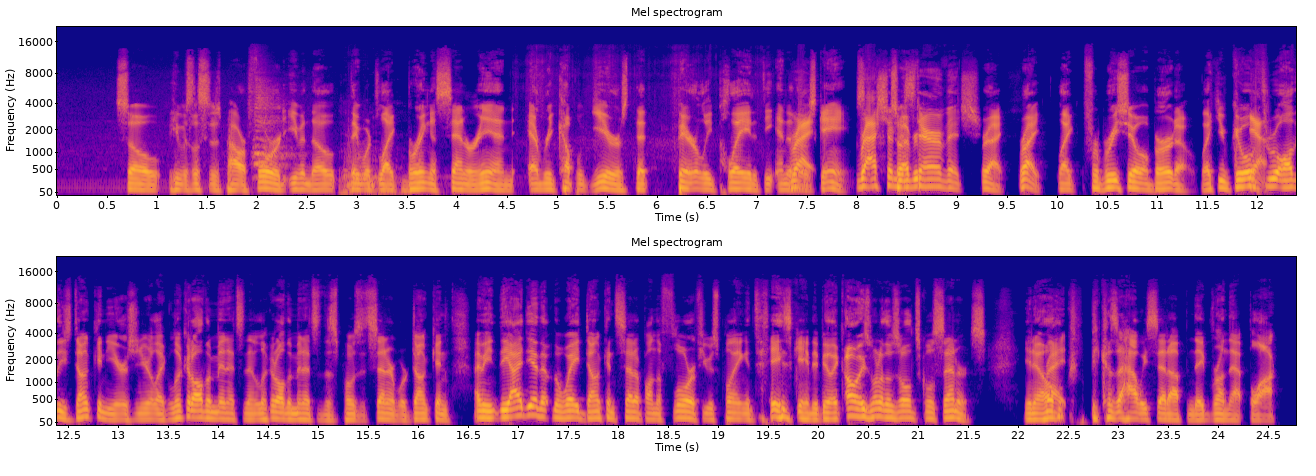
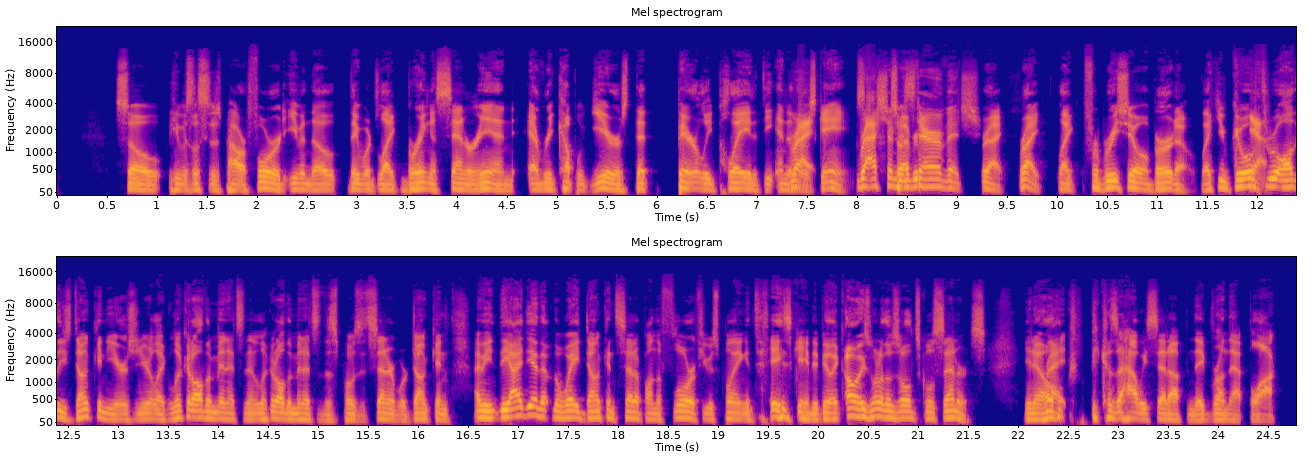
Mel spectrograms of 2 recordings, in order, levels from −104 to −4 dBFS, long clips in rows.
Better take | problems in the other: second | animal sounds; noticeable; until 7 s; 15 dB below the speech

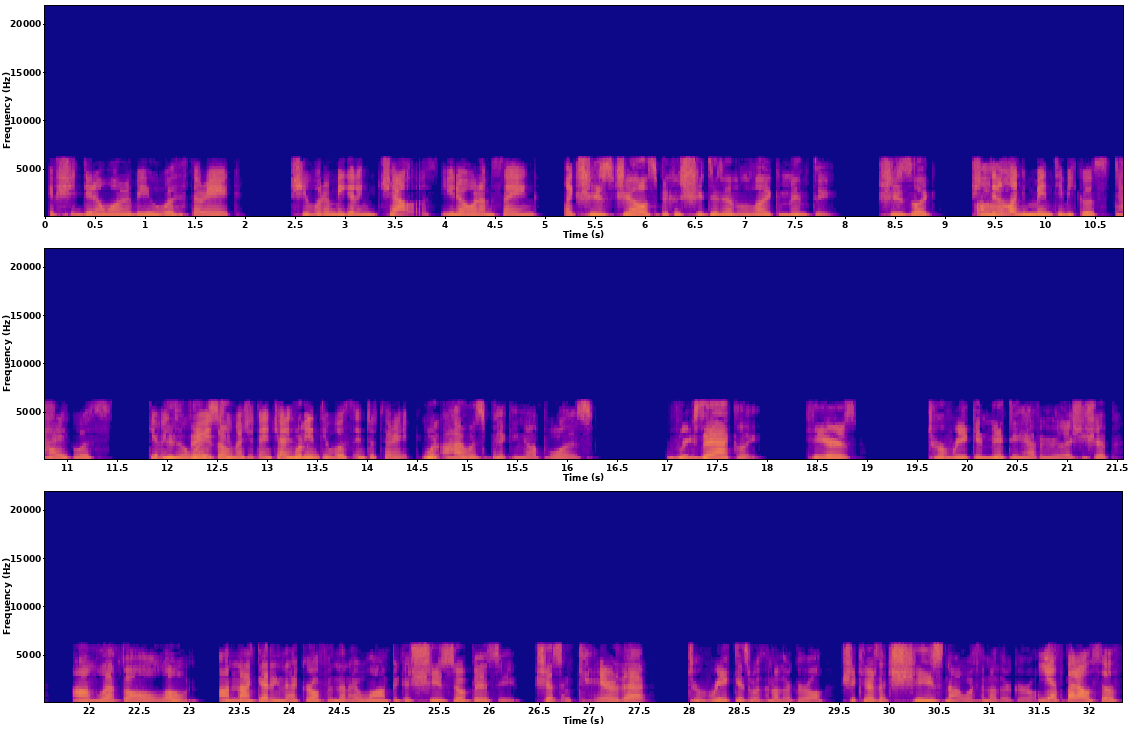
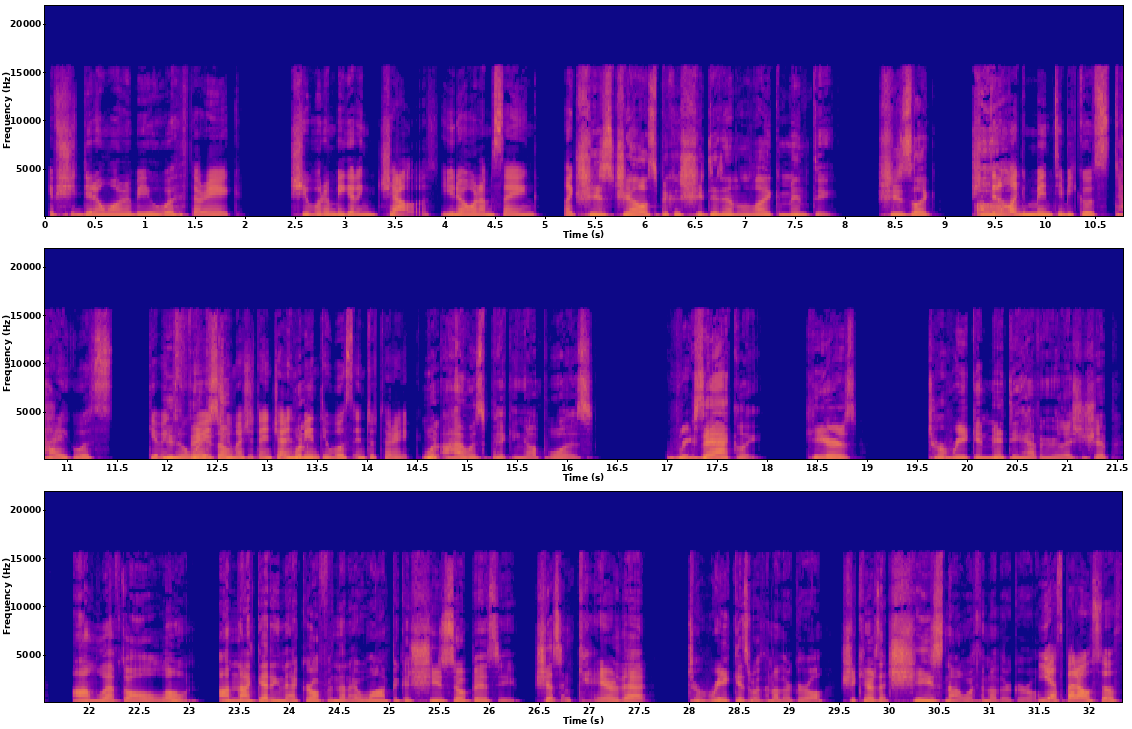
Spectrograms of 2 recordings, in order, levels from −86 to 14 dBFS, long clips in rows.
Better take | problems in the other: second | garbled, watery; badly; nothing above 6 kHz

